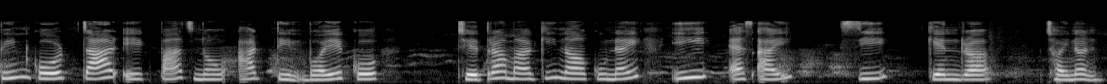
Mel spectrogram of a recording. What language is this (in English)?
Nepali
